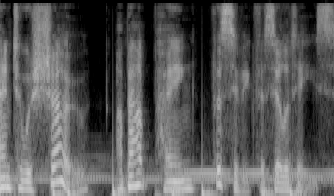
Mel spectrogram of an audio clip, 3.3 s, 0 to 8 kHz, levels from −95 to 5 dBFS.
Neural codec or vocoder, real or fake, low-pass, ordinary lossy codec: none; real; 7.2 kHz; MP3, 64 kbps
